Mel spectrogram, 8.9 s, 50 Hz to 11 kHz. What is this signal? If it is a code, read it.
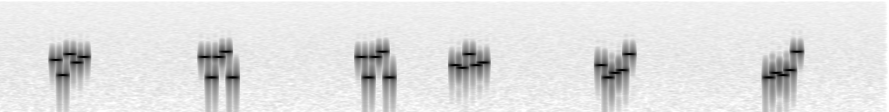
Five-tone selective call (ZVEI), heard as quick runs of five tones, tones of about 70 ms. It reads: 82079 91991 91991 65067 61340 13244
